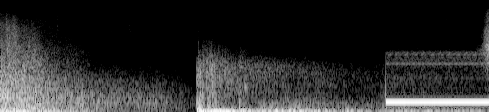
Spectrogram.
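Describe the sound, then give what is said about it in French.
Two loud cannon blasts from a ship's guns, fired at the Spanish, boom about two seconds apart, each trailing off in a long rumbling decay, before a steady electronic tone cuts in and holds to the end. “Tenez-vous prêts, les enfants, le moment est venu de leur adresser notre message d'adieu. Attends, à tes canons.”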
